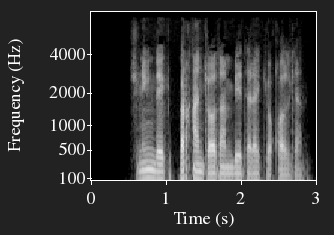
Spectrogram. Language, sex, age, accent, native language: Uzbek, male, 12-17, Toshkent viloyati, Uzbek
